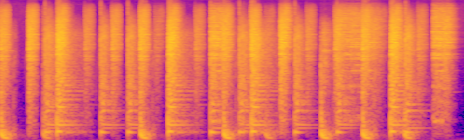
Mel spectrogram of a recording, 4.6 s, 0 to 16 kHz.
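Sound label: 108 bpm, Funky loops; Zero-G; Funky Elements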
